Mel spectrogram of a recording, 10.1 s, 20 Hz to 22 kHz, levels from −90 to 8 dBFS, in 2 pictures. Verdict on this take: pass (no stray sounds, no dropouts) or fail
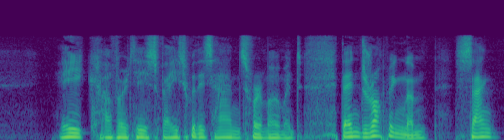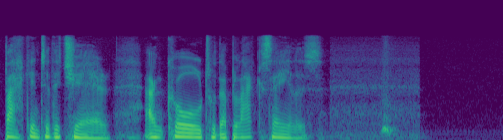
fail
